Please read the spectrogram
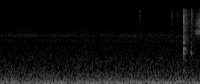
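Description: Quiet outdoor background: a steady low rumble, as of wind on the microphone, with a couple of short clicks just before the end.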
